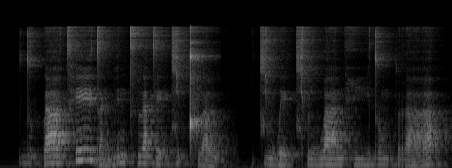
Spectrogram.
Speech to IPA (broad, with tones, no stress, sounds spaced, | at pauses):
d o˨˩ k̚ l aː˧ tʰ eː˥˩ d a˩˦ ŋ b e˥˩ n tʰ ɯ˥˩ a̯ t e˦˥ ʔ t͡ɕ i˦˥ t̚ kʰ w a˨˩ w | t͡ɕ ɯ˨˩ ŋ w e˨˩ ʔ t͡ɕʰ ɯ˩˦ ŋ w aː˧ n h iː˩˦ d o˧ m p r aː˩˦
